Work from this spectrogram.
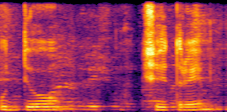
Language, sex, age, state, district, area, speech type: Sanskrit, female, 18-30, Maharashtra, Nagpur, urban, spontaneous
